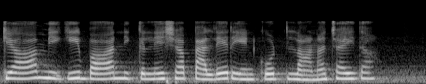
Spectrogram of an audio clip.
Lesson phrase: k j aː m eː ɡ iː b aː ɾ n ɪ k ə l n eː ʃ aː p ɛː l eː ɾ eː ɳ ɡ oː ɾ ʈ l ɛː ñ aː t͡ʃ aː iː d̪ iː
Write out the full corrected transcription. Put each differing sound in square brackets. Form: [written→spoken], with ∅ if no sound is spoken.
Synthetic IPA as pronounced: k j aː m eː ɡ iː b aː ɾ n ɪ k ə l n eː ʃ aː p ɛː l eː ɾ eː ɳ [ɡ→k] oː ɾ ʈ l [ɛː→aː] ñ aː t͡ʃ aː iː d̪ [iː→aː]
